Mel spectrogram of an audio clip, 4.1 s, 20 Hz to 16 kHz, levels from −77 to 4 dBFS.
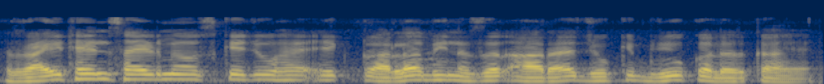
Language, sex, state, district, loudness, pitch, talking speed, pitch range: Hindi, male, Chandigarh, Chandigarh, -17 LUFS, 150 Hz, 290 wpm, 120-165 Hz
